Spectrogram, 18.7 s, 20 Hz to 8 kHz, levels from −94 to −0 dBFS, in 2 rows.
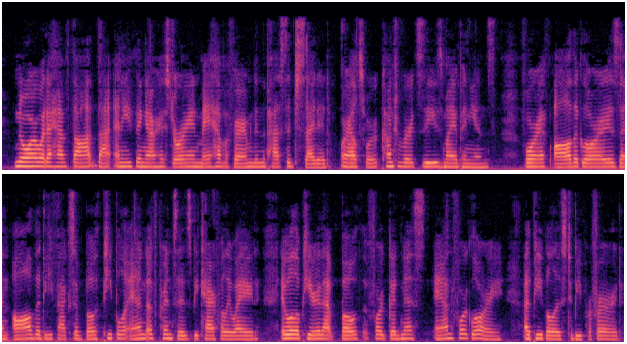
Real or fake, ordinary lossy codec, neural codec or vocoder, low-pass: real; MP3, 48 kbps; none; 7.2 kHz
